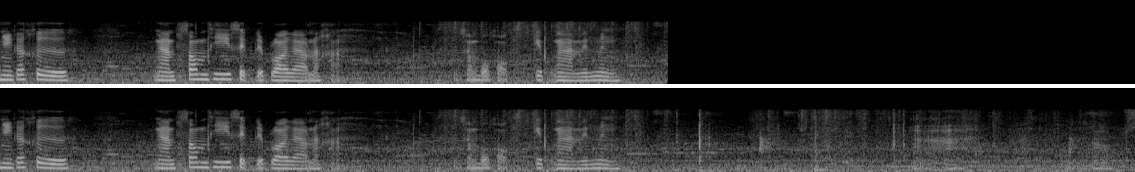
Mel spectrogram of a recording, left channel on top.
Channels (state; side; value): drops out; left; at 6.7 s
